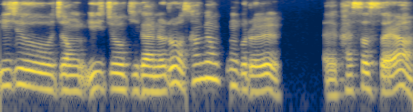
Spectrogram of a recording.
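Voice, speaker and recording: A woman with a fairly low pitch speaks at a very slow pace, her intonation lively. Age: 70s. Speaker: missionary. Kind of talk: testimony. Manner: halting.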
